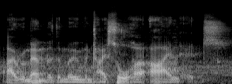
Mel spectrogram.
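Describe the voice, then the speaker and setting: A very deep, gravelly brooding monster. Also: male voice, heavily acted. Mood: haunted, mournful. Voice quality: gravelly, breathy at times. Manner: slow, solemn, terse phrases. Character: Frankenstein's monster, a mournful, brooding, philosophical male creature. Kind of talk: dramatic audio drama dialogue. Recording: noisy background ambience.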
